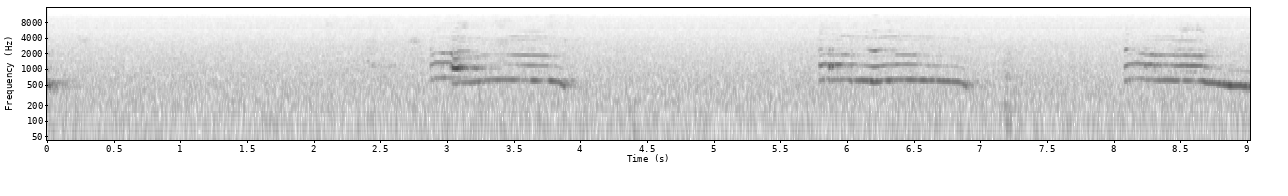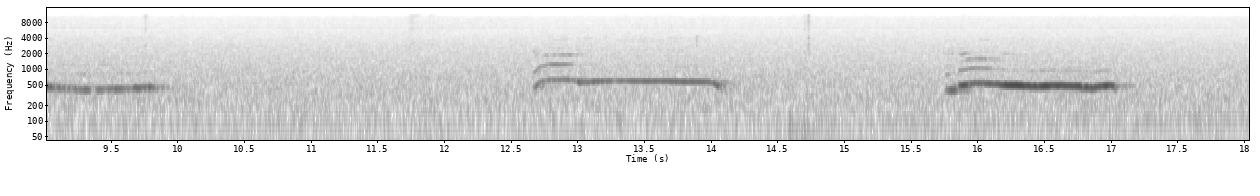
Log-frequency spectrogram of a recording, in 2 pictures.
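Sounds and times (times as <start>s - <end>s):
cat meowing: 2.8s - 4.0s, 5.8s - 7.0s, 8.1s - 9.9s.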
